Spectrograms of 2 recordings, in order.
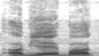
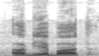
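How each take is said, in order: Both takes have the same delivery.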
